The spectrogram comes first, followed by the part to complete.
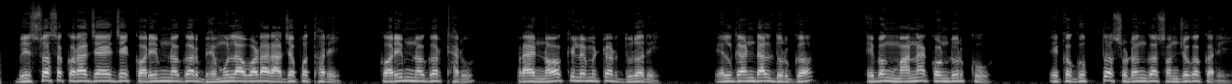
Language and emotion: Odia, neutral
